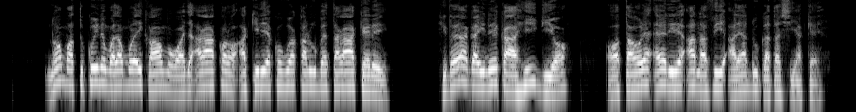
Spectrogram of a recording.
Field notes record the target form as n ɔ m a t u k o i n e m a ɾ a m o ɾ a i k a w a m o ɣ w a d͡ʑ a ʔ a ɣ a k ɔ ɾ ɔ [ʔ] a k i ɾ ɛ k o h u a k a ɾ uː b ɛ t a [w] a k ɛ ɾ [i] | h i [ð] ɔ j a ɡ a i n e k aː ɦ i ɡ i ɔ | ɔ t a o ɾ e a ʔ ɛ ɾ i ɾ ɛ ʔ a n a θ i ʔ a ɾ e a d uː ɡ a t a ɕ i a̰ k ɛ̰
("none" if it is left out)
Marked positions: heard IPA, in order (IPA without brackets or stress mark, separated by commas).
ʔ, ɣ, e, ð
